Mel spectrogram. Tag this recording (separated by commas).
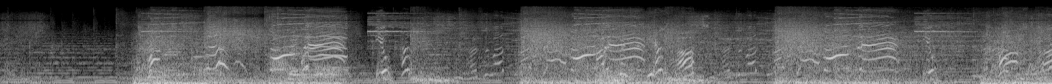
pop, Music, Speech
